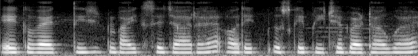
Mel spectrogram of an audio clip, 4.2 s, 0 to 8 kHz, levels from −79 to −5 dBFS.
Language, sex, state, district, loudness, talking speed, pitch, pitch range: Hindi, female, Bihar, Katihar, -16 LUFS, 215 wpm, 220 Hz, 215-230 Hz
